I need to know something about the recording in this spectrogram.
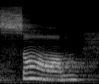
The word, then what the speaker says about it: psalm: and that one and psalm has the silent P so you can look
